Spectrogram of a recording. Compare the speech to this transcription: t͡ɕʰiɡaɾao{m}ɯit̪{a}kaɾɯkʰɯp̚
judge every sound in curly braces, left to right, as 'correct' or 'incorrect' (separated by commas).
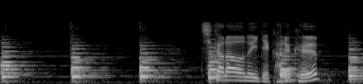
incorrect, incorrect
